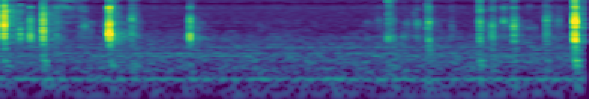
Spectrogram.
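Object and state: Fabric-covered tablet keyboard.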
